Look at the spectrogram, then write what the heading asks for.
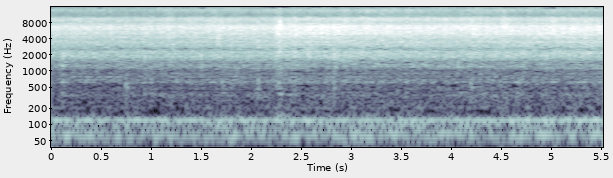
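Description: Beef for stroganoff sizzles steadily in hot oil on a high burner, a dense, continuous frying hiss with a low steady hum beneath and no talking.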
